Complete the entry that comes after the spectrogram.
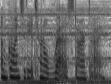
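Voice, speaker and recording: A woman plays a submissive demon's handmaiden in an audio drama. Her voice is high, meek and pleading, full of fear, with music clearly playing beneath it. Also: fairly even intonation, a little fast, darkish tone, close to an everyday voice, low-quality recording. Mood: meek, uneasy. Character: submissive, fearful, pleading young female servant of a demon.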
